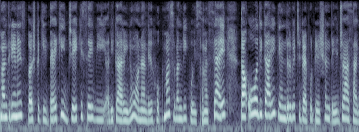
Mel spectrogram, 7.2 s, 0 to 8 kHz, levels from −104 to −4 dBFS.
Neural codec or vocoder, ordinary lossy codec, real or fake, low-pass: codec, 16 kHz, 2 kbps, FreqCodec, larger model; none; fake; none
